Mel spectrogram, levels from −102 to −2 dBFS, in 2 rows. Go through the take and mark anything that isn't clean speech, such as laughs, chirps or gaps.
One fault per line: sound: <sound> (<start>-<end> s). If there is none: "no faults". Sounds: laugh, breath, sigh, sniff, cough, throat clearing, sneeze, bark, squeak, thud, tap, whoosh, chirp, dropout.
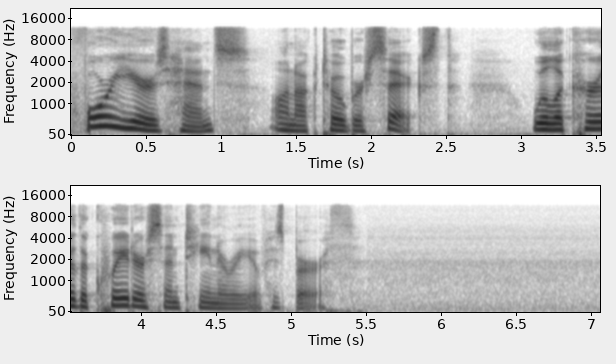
no faults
